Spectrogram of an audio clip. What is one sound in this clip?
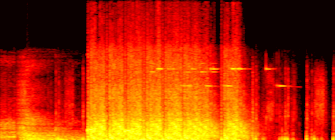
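A pistol fires a rapid burst of shots.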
